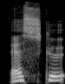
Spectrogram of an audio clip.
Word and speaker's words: est-ce que: Est-ce que is made up of three words. Est-ce que. Since est-ce que is such a common phrase, it's usually pronounced est-ce que when it's said quickly. Notice the difference.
